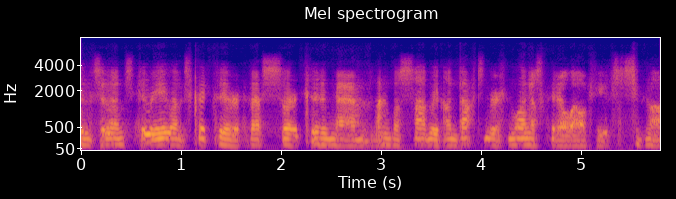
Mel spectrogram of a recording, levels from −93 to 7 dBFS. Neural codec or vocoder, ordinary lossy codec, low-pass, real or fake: codec, 16 kHz, 0.5 kbps, FreqCodec, smaller model; Opus, 64 kbps; 7.2 kHz; fake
